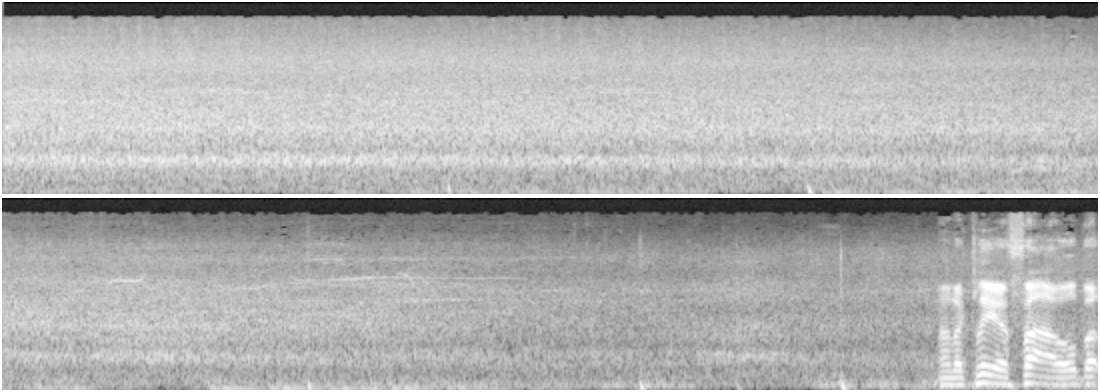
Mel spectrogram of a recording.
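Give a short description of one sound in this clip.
A stadium crowd roars steadily and slowly fades.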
